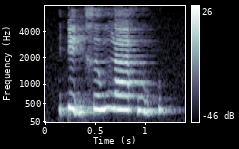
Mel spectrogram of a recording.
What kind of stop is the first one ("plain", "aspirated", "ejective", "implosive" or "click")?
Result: implosive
